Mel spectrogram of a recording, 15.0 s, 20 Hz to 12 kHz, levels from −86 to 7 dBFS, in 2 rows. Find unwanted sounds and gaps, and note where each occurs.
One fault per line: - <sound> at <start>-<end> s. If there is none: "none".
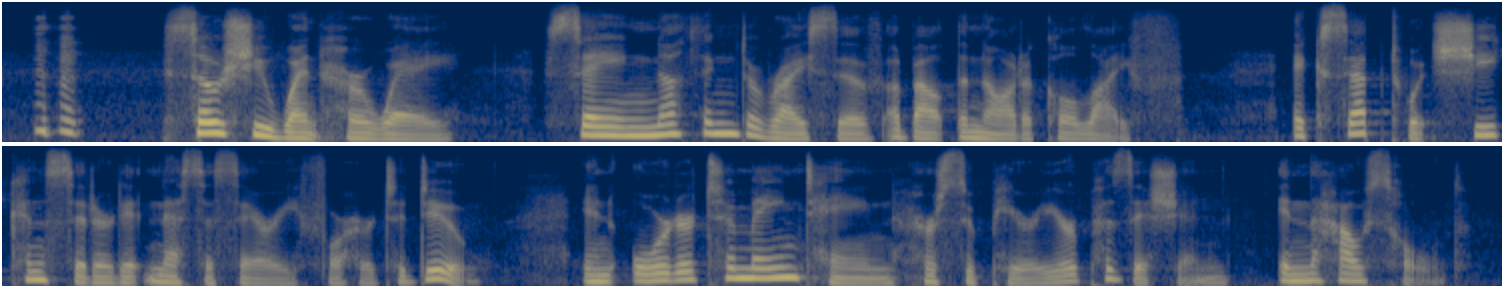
- laugh at 0.2-0.4 s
